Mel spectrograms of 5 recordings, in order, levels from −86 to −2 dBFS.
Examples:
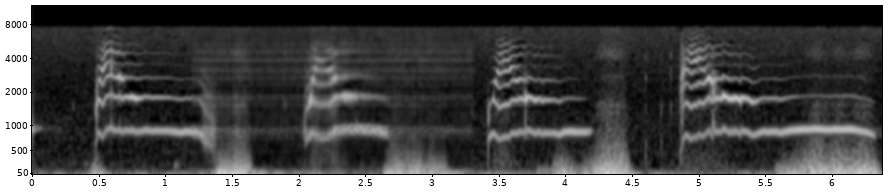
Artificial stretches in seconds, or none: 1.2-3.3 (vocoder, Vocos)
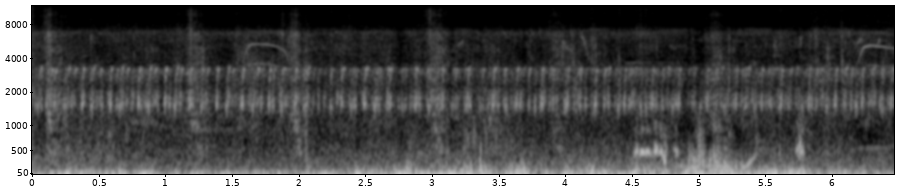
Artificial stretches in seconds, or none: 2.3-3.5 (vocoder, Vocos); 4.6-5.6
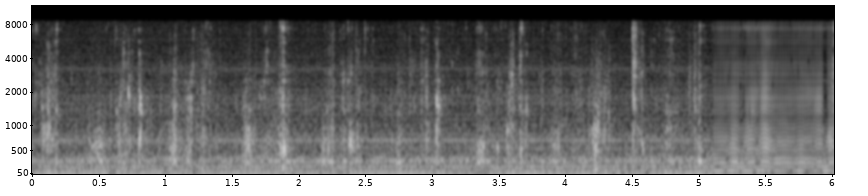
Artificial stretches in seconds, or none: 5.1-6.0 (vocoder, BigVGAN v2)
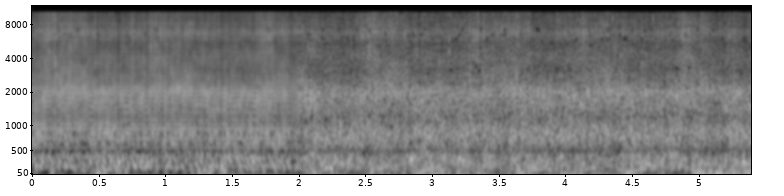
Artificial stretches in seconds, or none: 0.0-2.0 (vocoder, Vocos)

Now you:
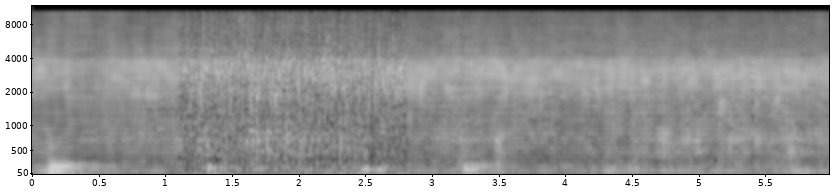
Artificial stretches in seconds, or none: 0.0-1.1 (vocoder, Vocos); 2.8-6.0

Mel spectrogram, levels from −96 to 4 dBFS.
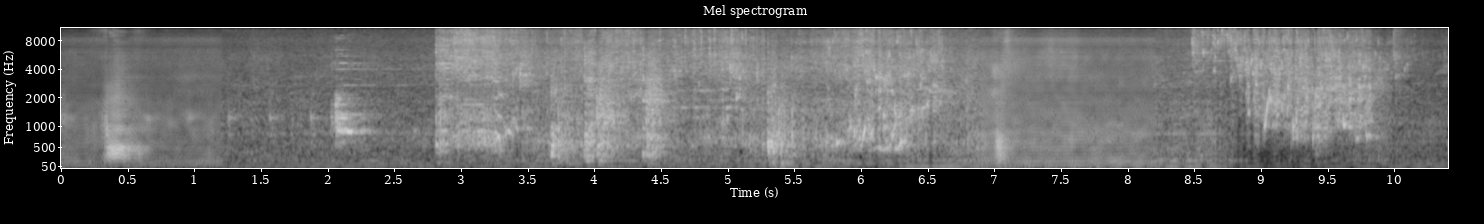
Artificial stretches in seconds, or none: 0.0-1.2 (vocoder, Vocos); 6.9-8.2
